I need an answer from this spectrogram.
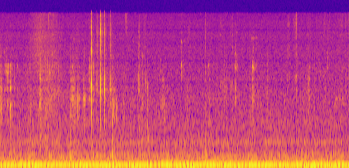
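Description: Faint close-up chewing and mouth sounds of someone eating soft simmered flounder, with scattered small clicks and a short cluster of crisp clicks about a second and a half in, over a low steady hum.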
